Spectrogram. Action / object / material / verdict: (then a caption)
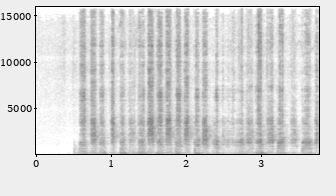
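scrape / cardboard scratch-off ticket and metal coin / cardboard / none. A cardboard scratch-off lottery ticket, a thin flat card held flat on a table, is scratched with the edge of a metal coin. After a brief quiet start, rapid back-and-forth scraping strokes follow in a steady, slightly uneven rhythm, each a dry, gritty rasp with a low rumble and brighter crackle on top.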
